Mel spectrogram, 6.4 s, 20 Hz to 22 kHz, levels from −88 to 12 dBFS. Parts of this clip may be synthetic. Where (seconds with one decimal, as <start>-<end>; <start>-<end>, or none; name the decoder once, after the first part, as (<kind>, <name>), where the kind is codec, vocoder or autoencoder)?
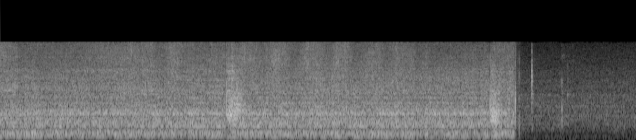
none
